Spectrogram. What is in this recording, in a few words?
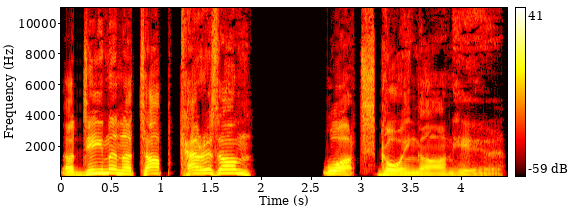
Male Human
